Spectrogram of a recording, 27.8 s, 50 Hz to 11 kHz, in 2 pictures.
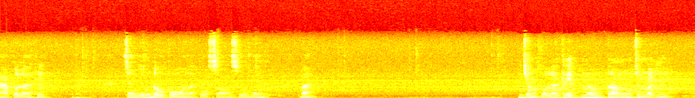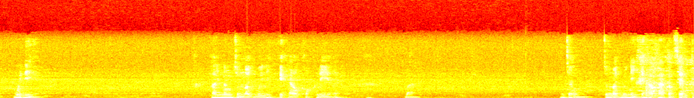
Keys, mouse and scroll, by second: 1.4-8.1 drag, 24.3 click.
